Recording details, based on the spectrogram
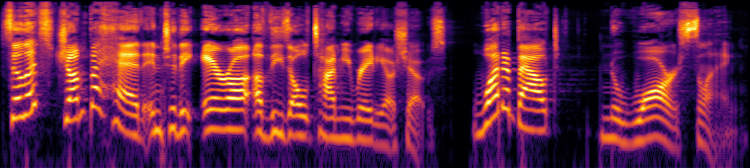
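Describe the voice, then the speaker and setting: A woman's voice: mid-range voice, very animated, moderate pace, bright, forceful tone, no echo, studio quality. A woman hosting a podcast, asking curious questions to prompt her co-host. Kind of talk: scripted interview questions.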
